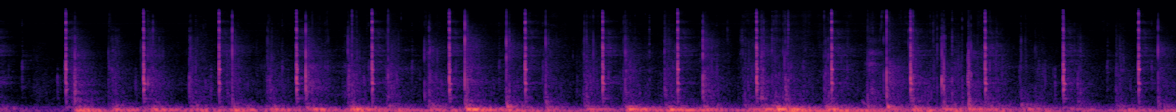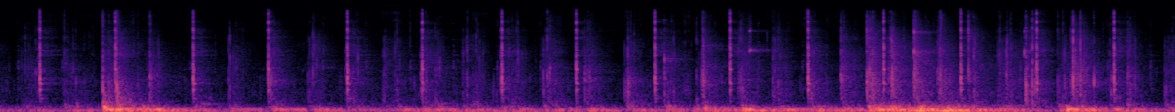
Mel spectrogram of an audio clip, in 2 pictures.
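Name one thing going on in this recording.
Feet tap and thud on a wooden stage floor.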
